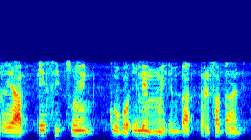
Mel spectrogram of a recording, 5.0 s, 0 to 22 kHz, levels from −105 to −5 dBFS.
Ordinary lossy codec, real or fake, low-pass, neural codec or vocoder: AAC, 32 kbps; fake; 3.6 kHz; codec, 16 kHz, 16 kbps, FreqCodec, larger model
